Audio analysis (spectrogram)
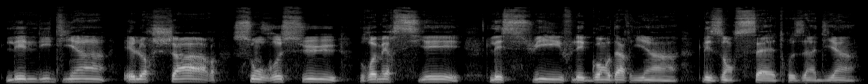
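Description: A man solemnly reciting epic verse in a measured, declamatory way, phrase by phrase. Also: fairly low pitch, a bit bright. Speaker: poetry reciter.

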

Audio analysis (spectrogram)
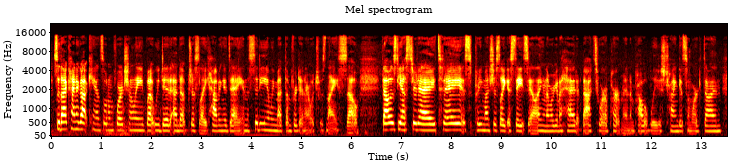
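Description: A young woman talks to her viewers from a parked car, filler-heavy and easygoing. Her voice is a touch hoarse from an oncoming cold. She sounds close to the camera mic, in a small car interior. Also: medium pitch, fairly even intonation, fast, low-quality recording. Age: 20s. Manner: chatty, lots of "like" and "um". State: slightly hoarse, getting a cold. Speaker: vlogger. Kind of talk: casual chat to camera. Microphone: camera mounted on dashboard.

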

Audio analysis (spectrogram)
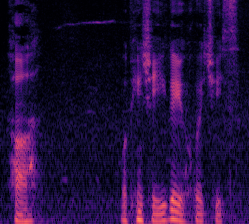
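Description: An actor playing a composed, shrewd, gently teasing businessman in an audio drama, speaking calmly and dryly. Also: low voice, fast talker, slightly rough. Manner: calm, concise, dry. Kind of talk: Chinese audio drama acting.

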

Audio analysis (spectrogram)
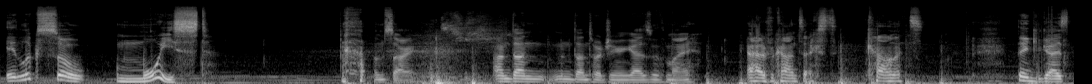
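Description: Animated young man streaming a game. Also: medium pitch. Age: 20s. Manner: excitable, jokey reactions. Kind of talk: casual live gameplay commentary. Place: small room indoors at a gaming setup.

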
